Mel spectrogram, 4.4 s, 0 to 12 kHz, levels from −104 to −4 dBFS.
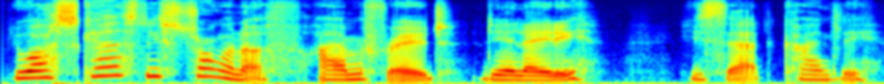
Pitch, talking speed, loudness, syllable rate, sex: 235 Hz, 175 wpm, -20 LUFS, 5.1 syllables/s, female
